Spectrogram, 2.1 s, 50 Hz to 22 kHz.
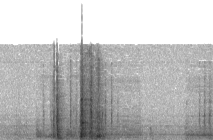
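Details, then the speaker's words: Sony SLV-760HF VHS VCR: short bursts of clicking and whirring from the tape mechanism that stop without ejecting; the tape won't eject, and the owner suspects an obstruction or a broken carriage. "I can't reject it at all something must be in the way"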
